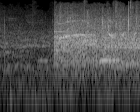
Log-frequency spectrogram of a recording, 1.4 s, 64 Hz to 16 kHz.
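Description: A crowd at a 2024 college men's lacrosse game between North Carolina and Virginia breaks into applause for Virginia's new goalie, a sudden burst of loud, steady clapping that swells and holds to the end.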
